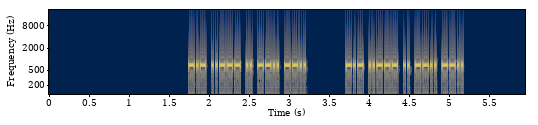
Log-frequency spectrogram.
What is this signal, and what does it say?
Morse code, heard as a keyed tone, about 52 wpm, 700 Hz. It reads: K2IZZ K2IZZ
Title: USA Call Signs - 5 Characters - Repeated 2x - 50wpm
